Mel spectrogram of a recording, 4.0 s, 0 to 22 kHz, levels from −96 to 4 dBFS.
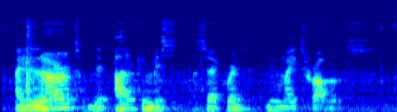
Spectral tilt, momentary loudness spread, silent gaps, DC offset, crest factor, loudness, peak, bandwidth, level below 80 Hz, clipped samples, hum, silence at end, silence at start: -8.5 dB/octave; 18 LU; none; under 0.1%; 20 dB; -42 LUFS; -24 dBFS; 10 kHz; -74 dBFS; under 0.1%; none; 0.6 s; 0.15 s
